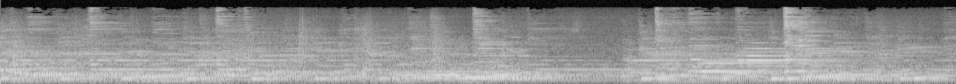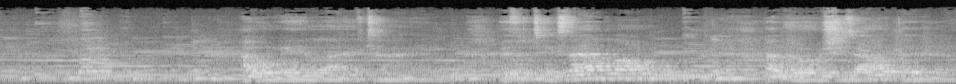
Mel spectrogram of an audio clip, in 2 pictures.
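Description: Solo steel-string acoustic guitar playing a song's intro, picked and strummed chords. A man's voice joins in, singing into the microphone, from about two-thirds of the way in.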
